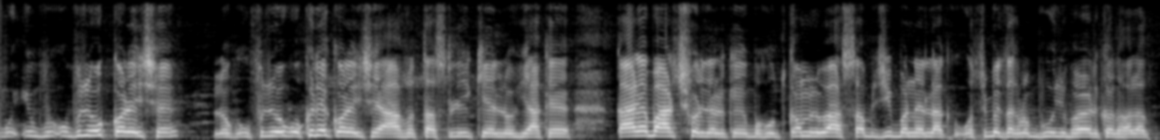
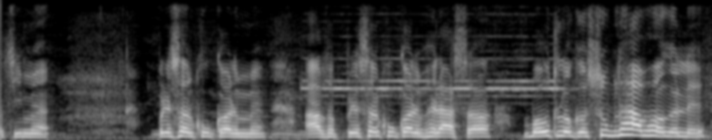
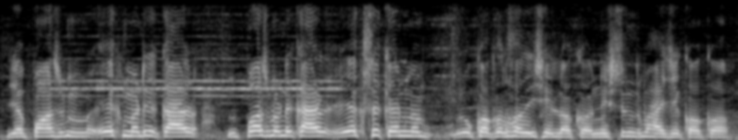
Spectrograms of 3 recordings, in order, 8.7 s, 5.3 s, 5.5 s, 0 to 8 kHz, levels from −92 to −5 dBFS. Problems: constant background noise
